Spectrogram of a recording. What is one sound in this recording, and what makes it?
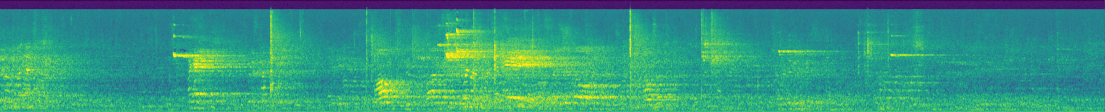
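People chatter in the background of a large hall.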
